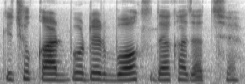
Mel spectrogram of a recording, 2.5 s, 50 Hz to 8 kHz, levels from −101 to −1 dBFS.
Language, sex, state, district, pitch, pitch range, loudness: Bengali, female, West Bengal, Cooch Behar, 215 Hz, 210-230 Hz, -20 LUFS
